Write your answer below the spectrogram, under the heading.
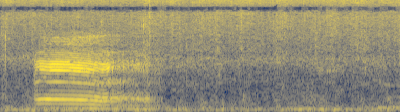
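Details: Cattle on a farm with green grass rice fields, one cow giving a single steady harmonic moo lasting about a second, followed by quiet low rumbling background.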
